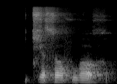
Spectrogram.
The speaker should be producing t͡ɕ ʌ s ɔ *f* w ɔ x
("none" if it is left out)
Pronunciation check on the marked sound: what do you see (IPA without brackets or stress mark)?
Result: f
